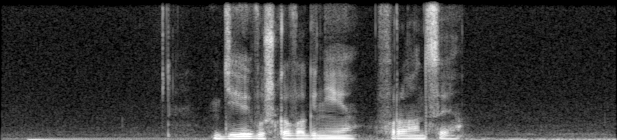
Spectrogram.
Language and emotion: Russian, sad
